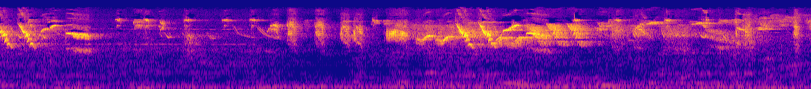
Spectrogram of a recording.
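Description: Double-collared seedeater (coleiro) singing: a quick burst of high chirping notes in the first second, then a longer run of song about four to six seconds in, over a low steady background hum.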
